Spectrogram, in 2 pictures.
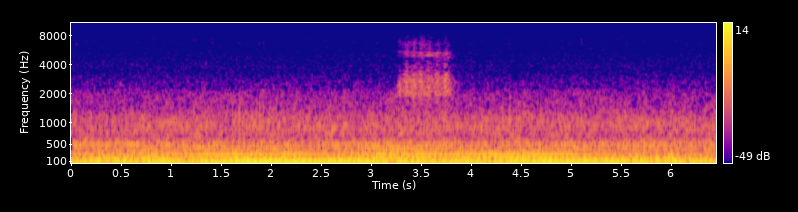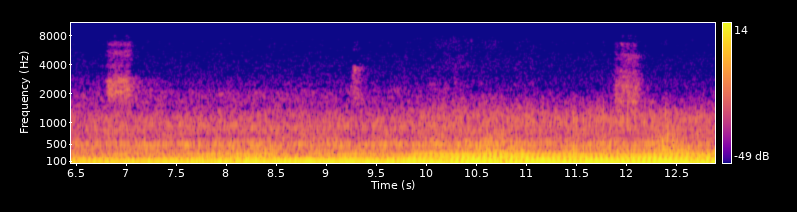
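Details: Napping domestic cat, with an aeroplane passing overhead: a continuous deep, humming purr with steady low tones, broken by a few brief higher rustling bursts.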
